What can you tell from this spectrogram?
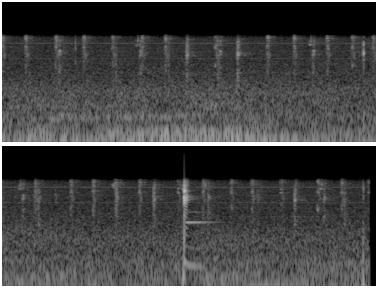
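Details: Squirrels in a fight in Banff, Canada: evenly spaced sharp clicks repeat several times a second, broken by one sudden loud knock near the end.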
